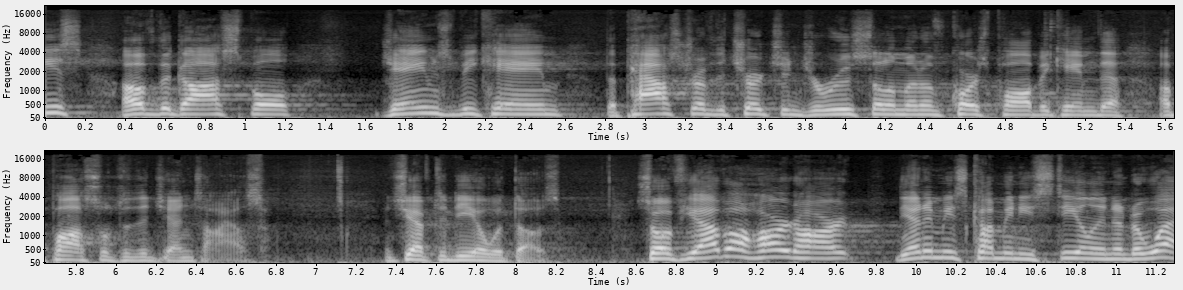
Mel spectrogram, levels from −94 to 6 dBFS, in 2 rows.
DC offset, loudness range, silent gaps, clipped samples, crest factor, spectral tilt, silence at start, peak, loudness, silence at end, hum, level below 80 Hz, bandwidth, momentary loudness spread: under 0.1%; 4 LU; none; under 0.1%; 16 dB; -6 dB/octave; 0 s; 0 dBFS; -17 LUFS; 0 s; none; -38 dBFS; 19 kHz; 10 LU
